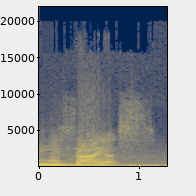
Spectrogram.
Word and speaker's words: Esaias: And then over in the New Testament, we have Esaias.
